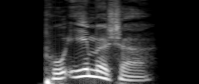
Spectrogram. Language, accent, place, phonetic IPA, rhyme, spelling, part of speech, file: German, Germany, Berlin, [poˈeːmɪʃɐ], -eːmɪʃɐ, poemischer, adjective, De-poemischer.ogg
- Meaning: 1. comparative degree of poemisch 2. inflection of poemisch: strong/mixed nominative masculine singular 3. inflection of poemisch: strong genitive/dative feminine singular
